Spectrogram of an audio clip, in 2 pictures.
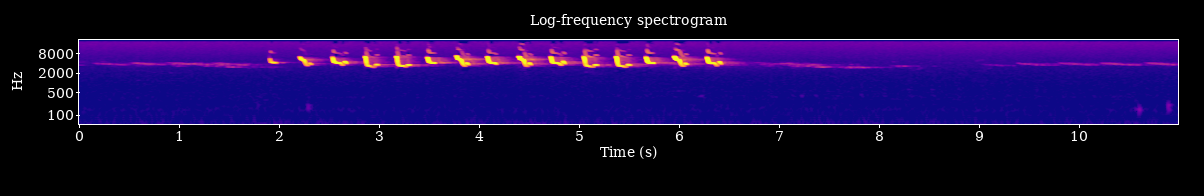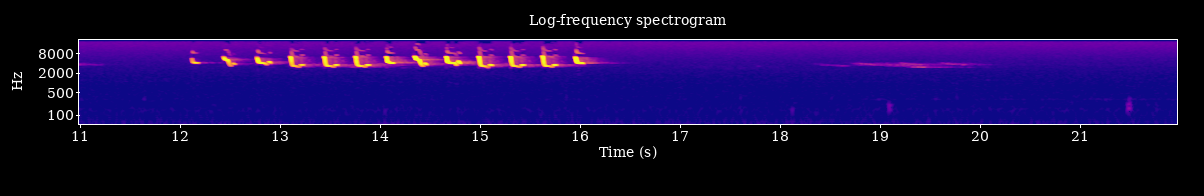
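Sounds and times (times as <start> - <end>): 
common chiffchaff singing: 2.2 - 6.5, 12.4 - 16.1.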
